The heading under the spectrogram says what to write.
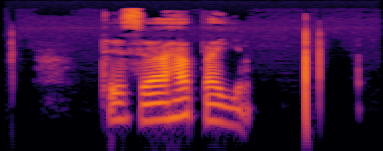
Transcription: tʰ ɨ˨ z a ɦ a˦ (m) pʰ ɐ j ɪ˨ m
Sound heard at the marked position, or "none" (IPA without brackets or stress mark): none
